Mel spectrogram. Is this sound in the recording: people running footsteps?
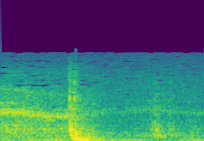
no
